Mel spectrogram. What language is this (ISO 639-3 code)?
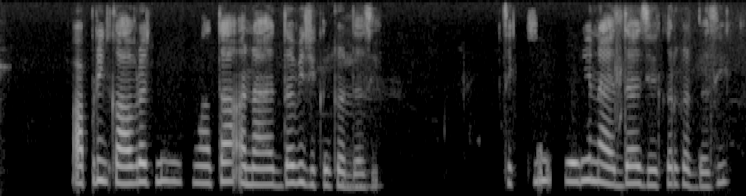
pan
